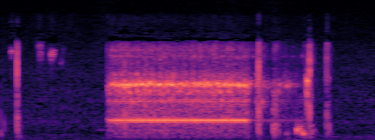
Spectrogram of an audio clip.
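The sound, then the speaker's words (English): A telephone rings with one steady, buzzy electronic tone lasting about a second and a half, framed by a few sharp clicks and handling taps before and after. No one speaks. “I want to answer that phone. It's ringing.”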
